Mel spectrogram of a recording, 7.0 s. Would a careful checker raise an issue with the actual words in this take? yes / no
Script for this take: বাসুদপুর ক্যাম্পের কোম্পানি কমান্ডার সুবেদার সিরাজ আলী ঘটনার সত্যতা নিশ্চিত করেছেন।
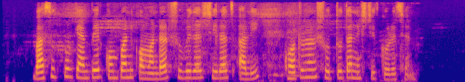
no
